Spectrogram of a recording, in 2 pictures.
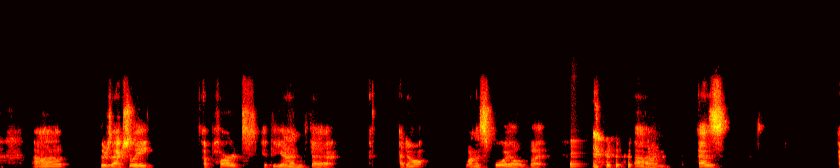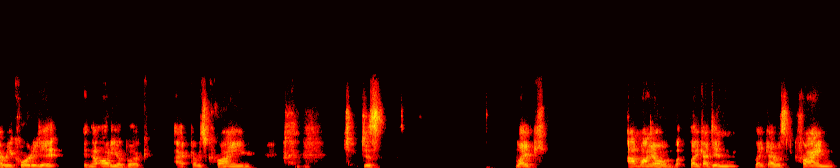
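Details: Adult man who has stuttered all his life, pattern mostly blocks, with highly variable stuttering; stuttering.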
